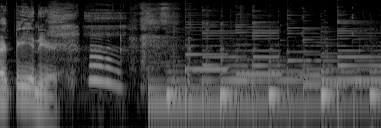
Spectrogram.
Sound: both laughs; soft guitar music

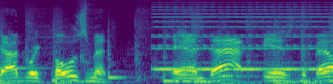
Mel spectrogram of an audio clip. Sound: bell ringing

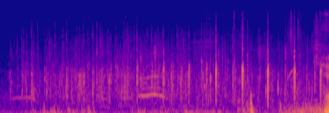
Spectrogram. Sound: applause

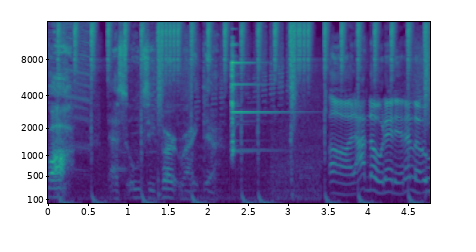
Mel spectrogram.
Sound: dings

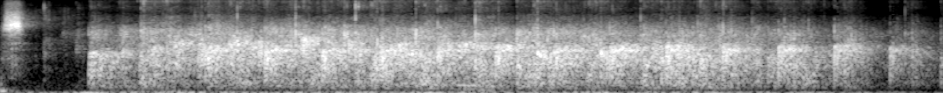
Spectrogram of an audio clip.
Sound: audience applauding

